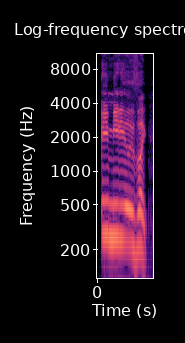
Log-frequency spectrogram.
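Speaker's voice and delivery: normal talking voice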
